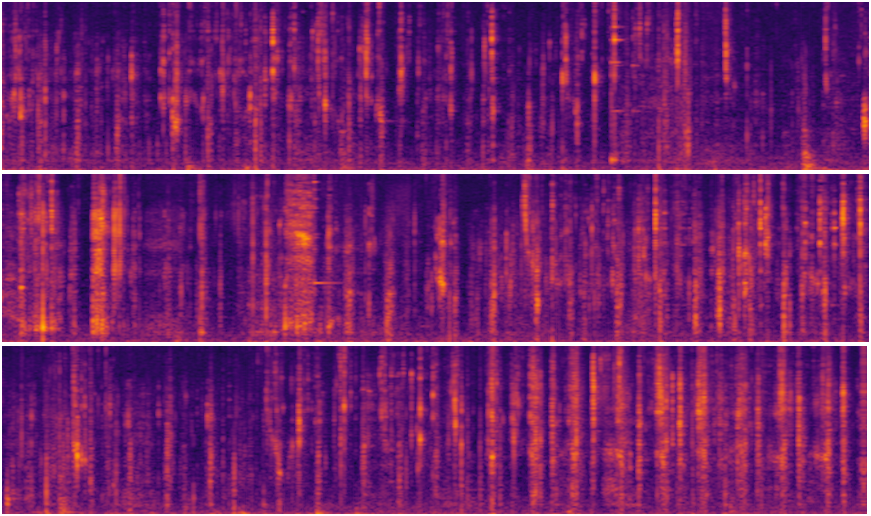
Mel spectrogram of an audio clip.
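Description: Close-miked eating: shell cracking and peeling off large raw tiger prawns and the meat being chewed, a steady run of small crackles, clicks and wet mouth sounds, with a few louder crunches partway through.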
